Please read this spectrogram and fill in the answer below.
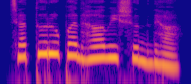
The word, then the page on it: ಚತುರುಪಧಾವಿಶುದ್ಧ: caturupadhā viśuddha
